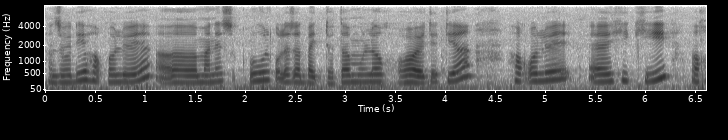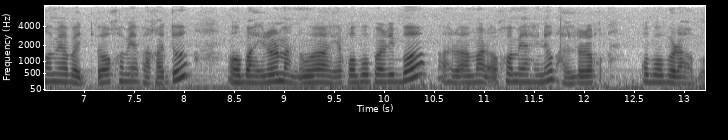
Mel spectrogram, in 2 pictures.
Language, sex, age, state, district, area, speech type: Assamese, female, 30-45, Assam, Nalbari, rural, spontaneous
